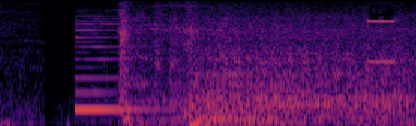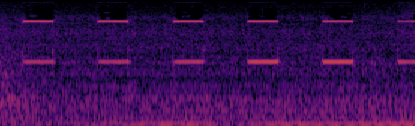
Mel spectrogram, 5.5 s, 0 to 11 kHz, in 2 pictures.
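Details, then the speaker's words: Mercedes-Benz A350 M276 petrol V6 starts with a rough, clattering rattle in its first seconds, though the engine was run 30–40 minutes earlier; timing chain slap, usually caused by the two tensioners. "So, you can definitely hear that it's uh very rattly in the beginning. That rattling noise on these engines usually comes from the chain slapping and that's usually due to uh the tensioners."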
